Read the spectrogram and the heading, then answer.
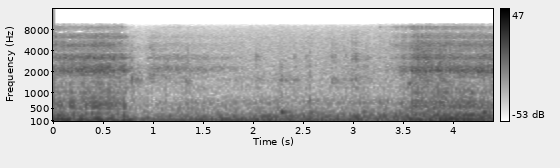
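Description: A man snores loudly and close up, a deep rattling rumble that swells, eases briefly, then surges again into another heavy, throaty snore. No one speaks.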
